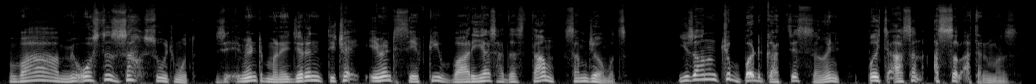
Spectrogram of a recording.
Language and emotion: Kashmiri, surprised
